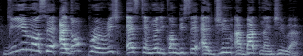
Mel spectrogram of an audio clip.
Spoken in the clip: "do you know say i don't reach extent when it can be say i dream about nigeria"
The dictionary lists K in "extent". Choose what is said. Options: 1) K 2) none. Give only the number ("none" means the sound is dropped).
2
